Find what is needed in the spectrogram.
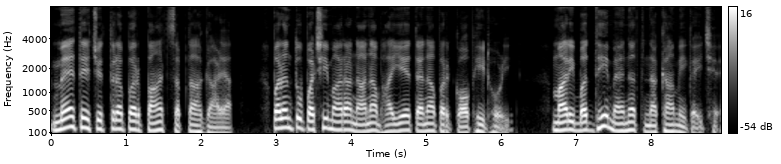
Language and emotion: Gujarati, sad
